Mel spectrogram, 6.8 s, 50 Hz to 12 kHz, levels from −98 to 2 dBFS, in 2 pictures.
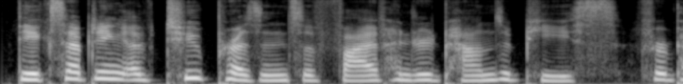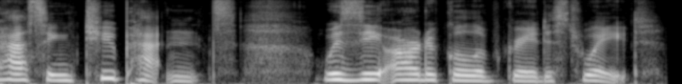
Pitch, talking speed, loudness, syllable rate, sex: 220 Hz, 175 wpm, -19 LUFS, 5.1 syllables/s, female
